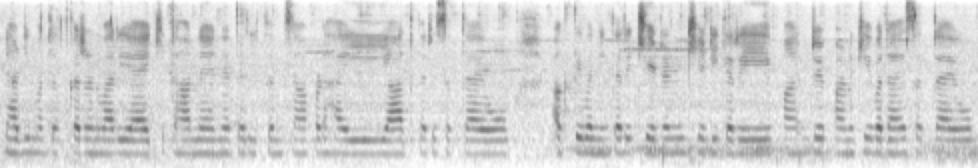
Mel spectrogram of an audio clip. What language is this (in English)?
Sindhi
